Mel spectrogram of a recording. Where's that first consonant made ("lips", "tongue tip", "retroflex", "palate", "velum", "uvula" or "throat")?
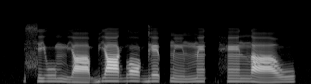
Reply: tongue tip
